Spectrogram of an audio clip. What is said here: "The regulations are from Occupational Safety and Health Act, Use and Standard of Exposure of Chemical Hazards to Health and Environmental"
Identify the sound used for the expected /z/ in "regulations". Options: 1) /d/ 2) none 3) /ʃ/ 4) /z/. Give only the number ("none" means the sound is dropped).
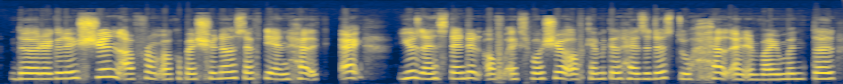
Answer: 2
